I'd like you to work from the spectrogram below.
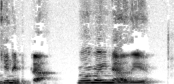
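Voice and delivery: high-pitched, puzzled questioning and answer; acted puzzlement. Someone looks for who is insulting them, acted puzzlement. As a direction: act out looking for someone, pitched well up. Acts out looking round, finding nobody.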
